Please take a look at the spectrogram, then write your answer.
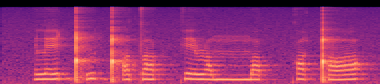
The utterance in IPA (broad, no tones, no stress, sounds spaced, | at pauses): l e ǃʼ ɯ ǃʼ ɒ t ɒ kː e ɹ ɒ mː ɒ kː ɒ ǃ ɒ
